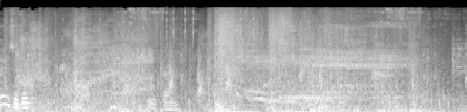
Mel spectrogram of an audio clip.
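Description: Metal weapons clash and clang in a fight.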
